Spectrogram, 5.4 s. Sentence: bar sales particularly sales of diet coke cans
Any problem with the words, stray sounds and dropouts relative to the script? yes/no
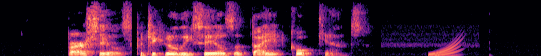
yes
